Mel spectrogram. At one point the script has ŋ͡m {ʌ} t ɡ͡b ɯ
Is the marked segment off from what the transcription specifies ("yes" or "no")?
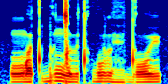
no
